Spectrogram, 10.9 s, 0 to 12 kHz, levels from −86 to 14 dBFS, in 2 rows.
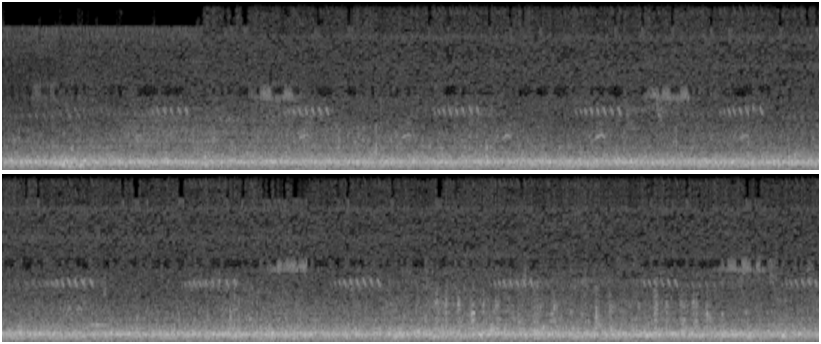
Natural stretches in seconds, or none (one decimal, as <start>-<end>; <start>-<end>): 0.0-9.0; 9.7-10.9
